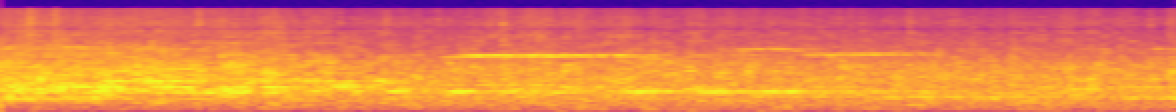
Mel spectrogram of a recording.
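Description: A large arena crowd applauding, the applause slowly dying down.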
